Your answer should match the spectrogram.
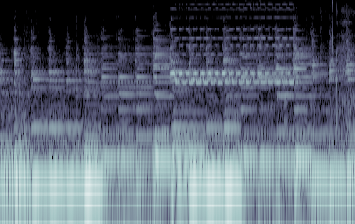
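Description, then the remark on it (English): A telephone rings for a caller to a live radio show, with a steady, melodic electronic tone, its pitched notes repeating in a looping pattern for several seconds. No one speaks over it. “This person may be calling to tell you what you'll be hearing.”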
